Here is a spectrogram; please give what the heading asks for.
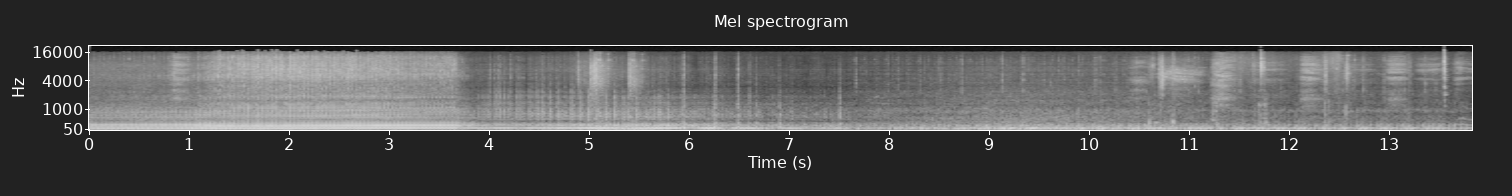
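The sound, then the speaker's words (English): A motorcycle engine running, with a loud, steady low rumble for the first few seconds, then a quieter, lower drone scattered with light clicks and knocks. “Time out. Stop the bike. Time out. Come on, stop the bike.”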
